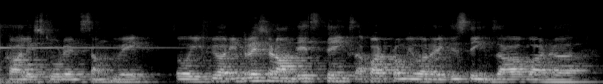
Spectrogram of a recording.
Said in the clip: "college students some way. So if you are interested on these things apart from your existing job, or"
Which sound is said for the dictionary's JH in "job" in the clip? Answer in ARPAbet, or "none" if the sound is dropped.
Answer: Z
